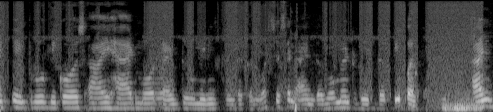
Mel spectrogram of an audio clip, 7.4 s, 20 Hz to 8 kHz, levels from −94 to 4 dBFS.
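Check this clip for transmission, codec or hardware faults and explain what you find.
Two call-path faults stand out, both tied to an echo canceller, alongside the normal call microphone processing that leaves nothing above 8 kHz.

Speech suppressed in double talk occurs from 0.07 to 2.35 s, 2.6 to 6.44 s, and 7.25 s to the end, likely because the far side talked simultaneously and the canceller ducked both. The speech dips and breaks up, dropping by roughly 40 dB at worst. On a waveform this shows as collapsed envelope stretches, and on a spectrogram as dark gaps.

An echo leak sits between 2.34 and 2.45 s: a faint copy of the speech, about 10 dB below it, trailing by 147 ms, likely residual loudspeaker echo the canceller missed. On a spectrogram it appears as a fainter, shifted repeat of the preceding harmonic pattern.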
